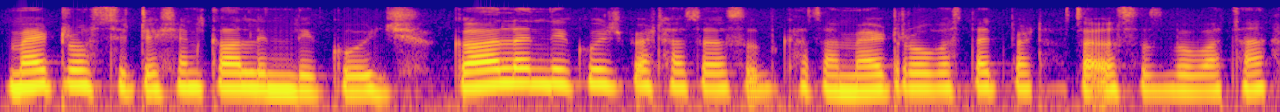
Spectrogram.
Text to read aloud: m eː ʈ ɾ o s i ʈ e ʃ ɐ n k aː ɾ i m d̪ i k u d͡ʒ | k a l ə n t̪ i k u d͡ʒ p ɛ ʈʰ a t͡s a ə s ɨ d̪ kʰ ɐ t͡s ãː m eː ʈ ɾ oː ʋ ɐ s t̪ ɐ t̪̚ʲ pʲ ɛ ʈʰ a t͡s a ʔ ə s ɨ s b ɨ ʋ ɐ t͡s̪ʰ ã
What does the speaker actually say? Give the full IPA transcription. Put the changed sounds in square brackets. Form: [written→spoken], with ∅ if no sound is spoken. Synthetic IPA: m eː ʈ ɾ o s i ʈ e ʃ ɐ n k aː [ɾ→l] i [m→n] d̪ i k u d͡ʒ | k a l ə n [t̪→d̪] i k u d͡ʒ p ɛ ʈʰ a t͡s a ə s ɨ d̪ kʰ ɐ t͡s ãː m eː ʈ ɾ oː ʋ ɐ s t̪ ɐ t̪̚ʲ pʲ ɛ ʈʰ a t͡s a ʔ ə s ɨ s b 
